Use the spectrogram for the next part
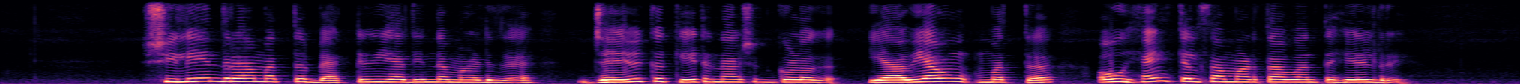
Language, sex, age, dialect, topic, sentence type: Kannada, female, 46-50, Dharwad Kannada, agriculture, question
